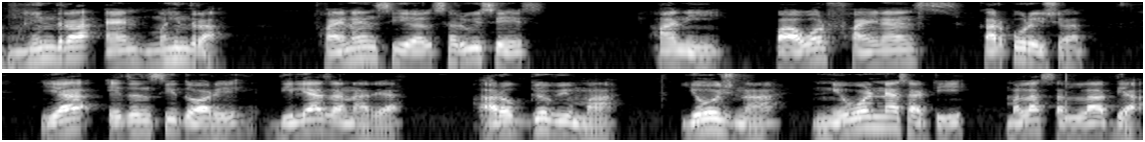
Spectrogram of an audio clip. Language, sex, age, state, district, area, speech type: Marathi, male, 30-45, Maharashtra, Yavatmal, urban, read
